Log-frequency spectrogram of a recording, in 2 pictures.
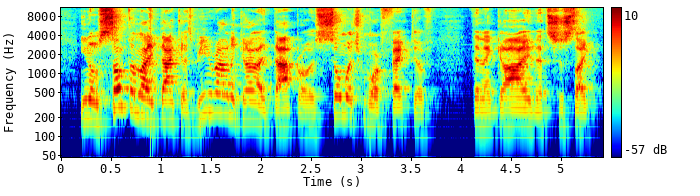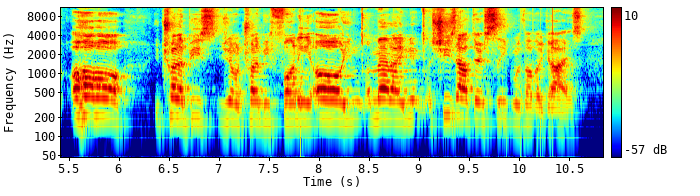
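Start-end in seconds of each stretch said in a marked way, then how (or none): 5.5-10.7 heavy, put-on, mocking sarcastic tone. Imitating a guy mocking a friend after a breakup: imitating a sarcastic guy. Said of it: "it ain't a sarcastic time".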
